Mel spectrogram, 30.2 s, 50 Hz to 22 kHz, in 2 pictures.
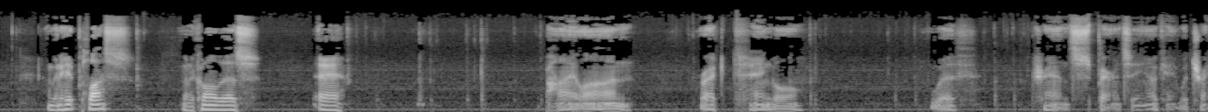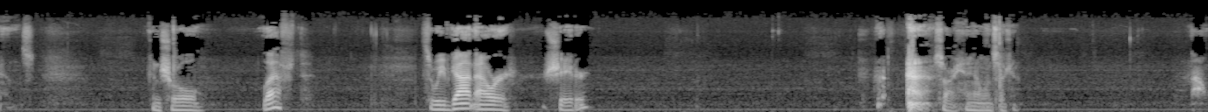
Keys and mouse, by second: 3.3 BackSpace, 4.0 BackSpace, 15.3 ctrl+Left, 28.9 ctrl+Left.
